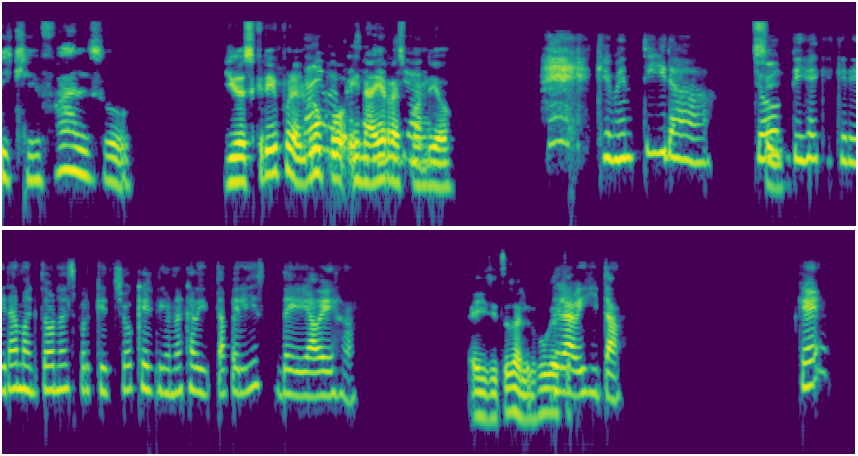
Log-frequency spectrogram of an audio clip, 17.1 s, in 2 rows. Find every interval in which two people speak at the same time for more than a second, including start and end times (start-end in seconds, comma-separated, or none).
3.0-4.3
